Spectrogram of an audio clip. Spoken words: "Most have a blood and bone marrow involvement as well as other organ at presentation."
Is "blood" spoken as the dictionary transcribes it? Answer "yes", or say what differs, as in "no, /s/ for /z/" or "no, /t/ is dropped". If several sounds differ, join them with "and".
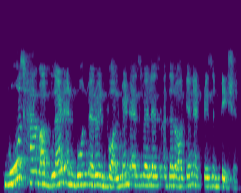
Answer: yes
